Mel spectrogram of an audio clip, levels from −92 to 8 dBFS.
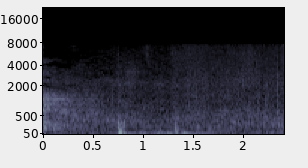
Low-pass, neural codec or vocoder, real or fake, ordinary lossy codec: none; none; real; none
